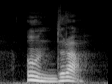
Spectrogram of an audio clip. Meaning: to wonder (to ponder about something)
- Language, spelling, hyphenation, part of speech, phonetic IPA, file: Swedish, undra, undra, verb, [²ɵ̞nːdra], Sv-undra.ogg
